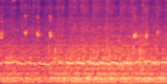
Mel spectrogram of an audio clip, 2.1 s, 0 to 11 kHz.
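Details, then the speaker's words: Type 4 engine from a 1976 Porsche 914 converted upright for a 1968 Beetle, fresh start: even idle with steady mid-pitched whine and small chirps from a slightly loose drive belt; plan is to add another shim to tighten it. "कि यह वह शोर है जिसे आप बिल्कुल सही सुनते हैं यह बेल्ट है यह थोड़ी ढीली तरफ है इसलिए मैं एक और शिम लेने जा रहा हूं"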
